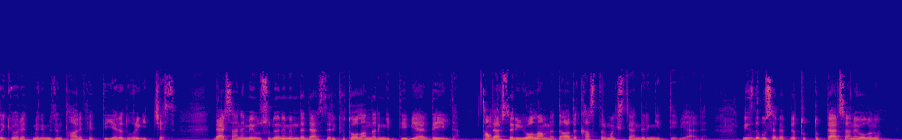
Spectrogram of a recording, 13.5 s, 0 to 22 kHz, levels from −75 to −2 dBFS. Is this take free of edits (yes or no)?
no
